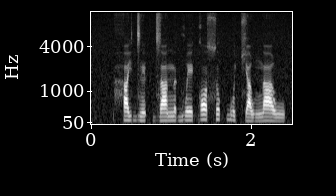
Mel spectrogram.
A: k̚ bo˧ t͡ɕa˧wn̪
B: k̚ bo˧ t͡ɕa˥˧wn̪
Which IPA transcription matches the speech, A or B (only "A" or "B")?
A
